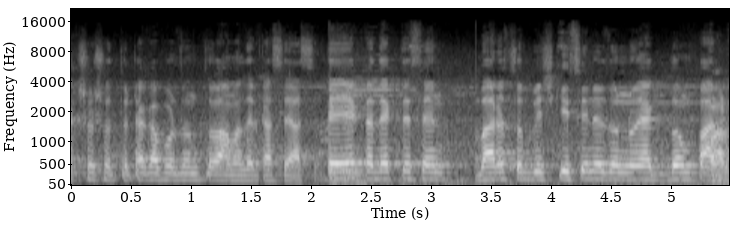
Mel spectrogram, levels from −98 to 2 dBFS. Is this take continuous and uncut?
no; 2 cuts; at 2.1 s, 3.3 s

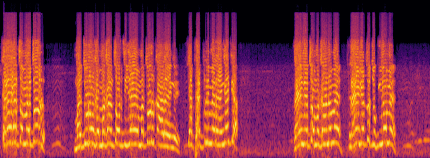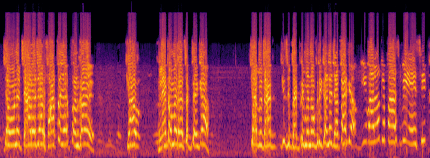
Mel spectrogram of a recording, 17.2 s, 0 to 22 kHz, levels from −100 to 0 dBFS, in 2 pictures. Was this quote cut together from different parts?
no; 0 cuts

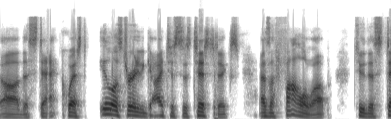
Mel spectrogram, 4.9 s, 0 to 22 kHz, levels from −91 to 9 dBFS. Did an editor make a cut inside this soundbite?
no; 0 cuts

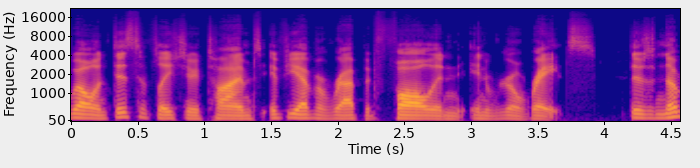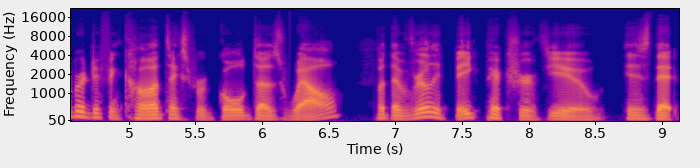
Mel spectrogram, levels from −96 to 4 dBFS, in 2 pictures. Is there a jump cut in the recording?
yes; 2 cuts; at 4.1 s, 6.8 s

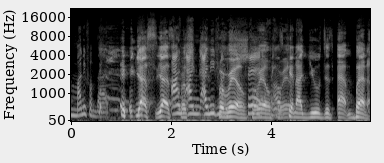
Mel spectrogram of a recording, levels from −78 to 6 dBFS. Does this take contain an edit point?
yes; 1 cut; at 4.3 s

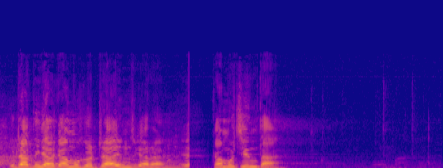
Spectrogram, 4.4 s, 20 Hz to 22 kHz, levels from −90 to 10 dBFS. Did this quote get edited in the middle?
yes; 1 cut; at 1.8 s

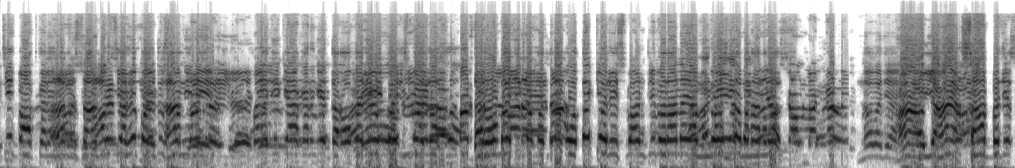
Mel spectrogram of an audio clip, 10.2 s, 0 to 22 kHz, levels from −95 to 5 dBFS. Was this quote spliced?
yes; 2 cuts; at 2.7 s, 8.3 s

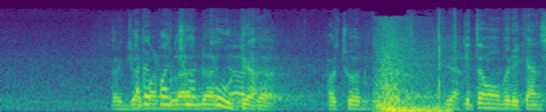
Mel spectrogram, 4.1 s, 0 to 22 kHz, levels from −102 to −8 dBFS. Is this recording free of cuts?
no; 1 cut; at 3.1 s

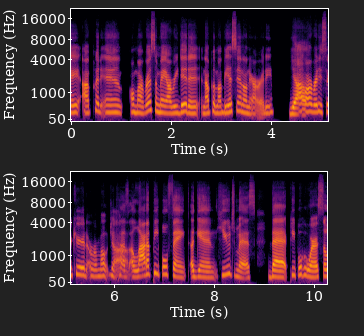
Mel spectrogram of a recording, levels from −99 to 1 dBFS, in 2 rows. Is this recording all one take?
no; 1 cut; at 6.2 s

